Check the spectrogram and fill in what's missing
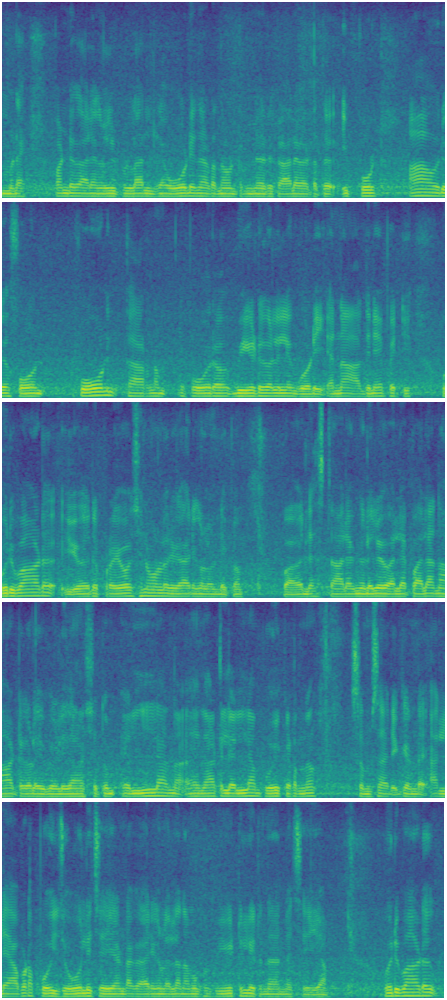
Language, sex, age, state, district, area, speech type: Malayalam, male, 18-30, Kerala, Kollam, rural, spontaneous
